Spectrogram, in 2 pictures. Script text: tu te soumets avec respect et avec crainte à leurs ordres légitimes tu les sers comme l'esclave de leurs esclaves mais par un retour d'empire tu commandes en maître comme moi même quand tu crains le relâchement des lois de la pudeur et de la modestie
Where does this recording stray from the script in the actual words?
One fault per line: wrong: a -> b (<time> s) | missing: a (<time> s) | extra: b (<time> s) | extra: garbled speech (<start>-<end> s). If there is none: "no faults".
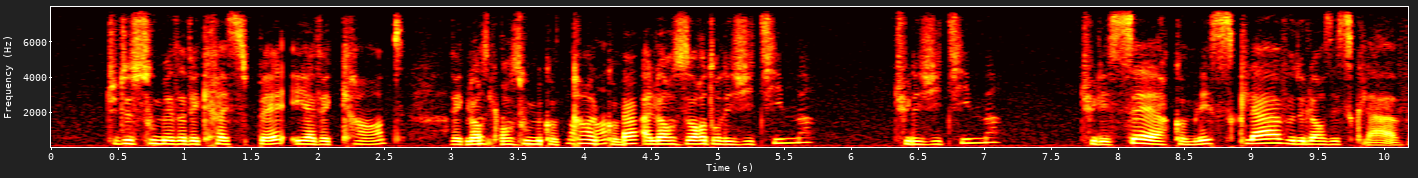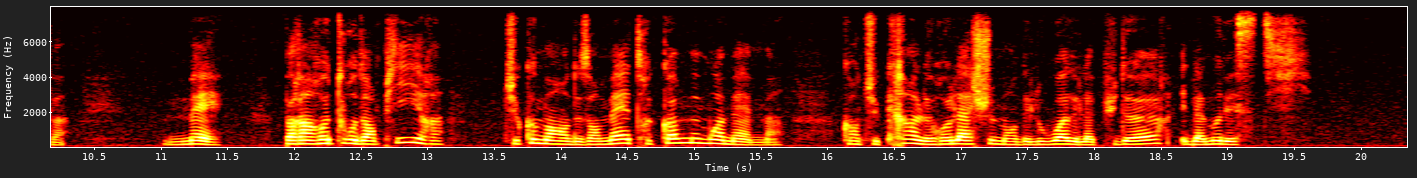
extra: garbled speech (3.0-4.4 s)
extra: légitimes tu (6.4 s)
missing: de (18.7 s)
